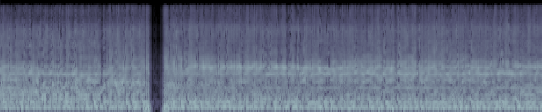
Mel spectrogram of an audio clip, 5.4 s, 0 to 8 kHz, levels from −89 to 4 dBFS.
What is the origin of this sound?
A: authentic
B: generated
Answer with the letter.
B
